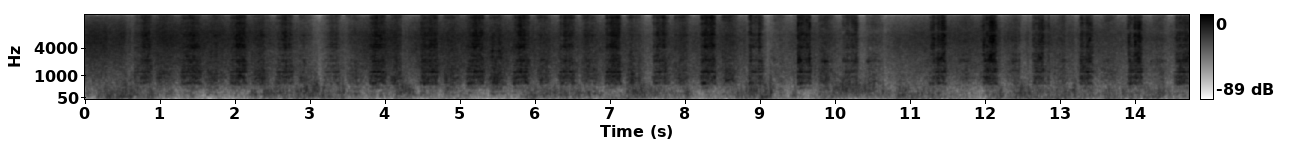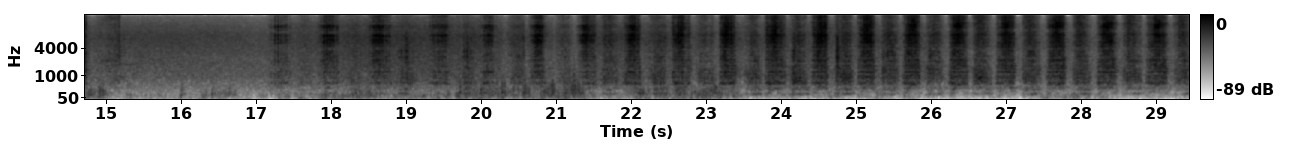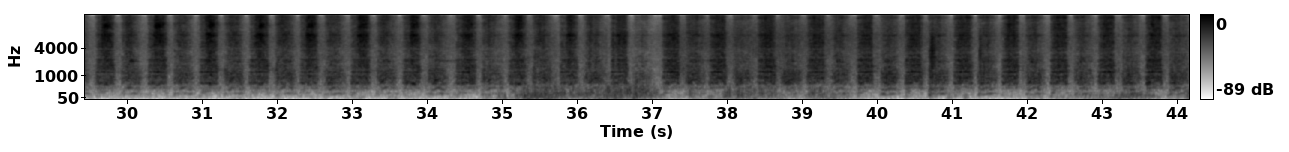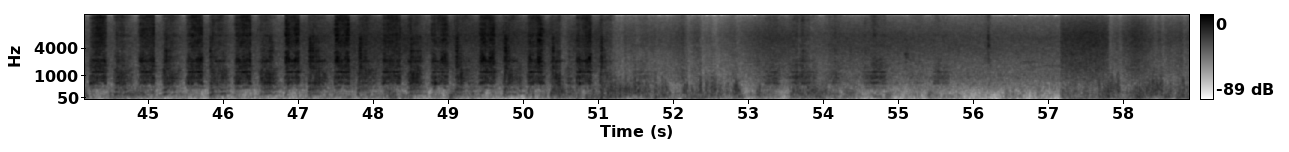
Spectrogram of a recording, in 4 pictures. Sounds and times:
Sawing: 0.0s - 15.4s, 17.2s - 55.9s
Wood: 0.5s - 15.2s, 17.2s - 51.8s, 53.1s - 55.8s.

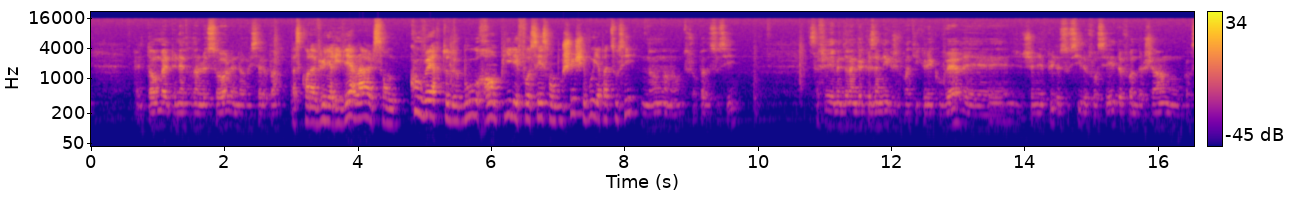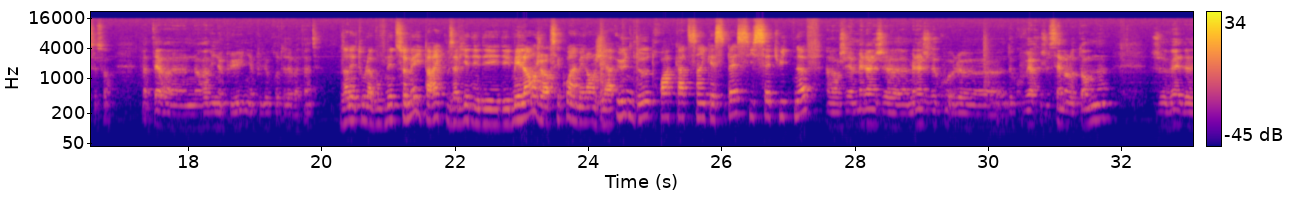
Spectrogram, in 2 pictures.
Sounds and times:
Speech: 0.6s - 9.8s, 10.8s - 31.9s, 32.5s - 33.0s.

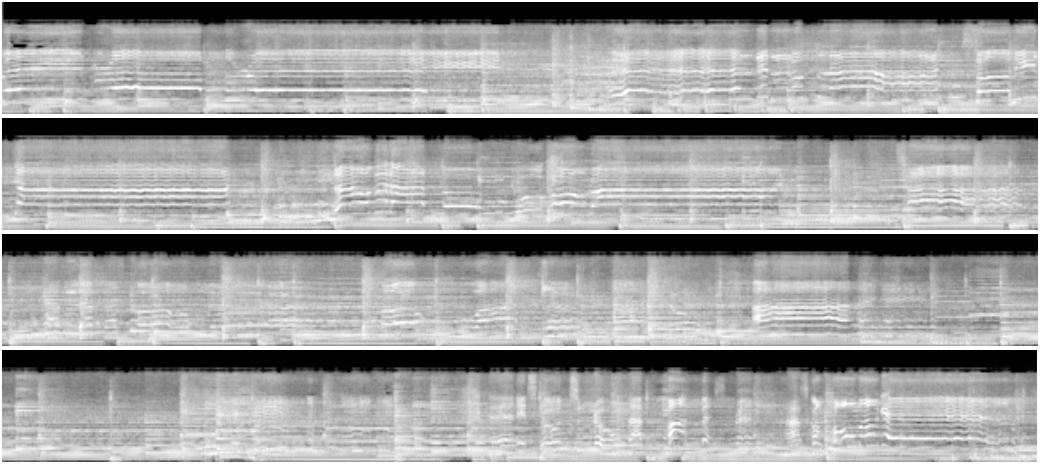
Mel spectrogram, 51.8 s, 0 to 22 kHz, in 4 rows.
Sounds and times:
Music: 0.0s - 51.7s.

